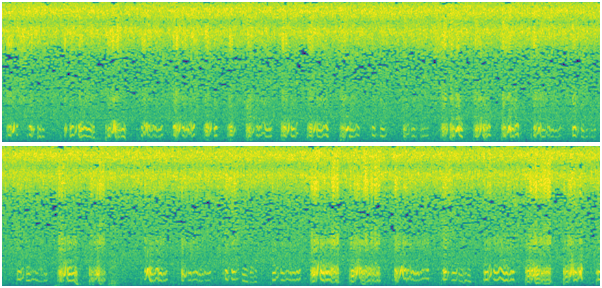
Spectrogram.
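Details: Guinea pig chattering continuously: clusters of quick, squeaky pulses rising and falling in loudness, with a steady low hiss in the background.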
